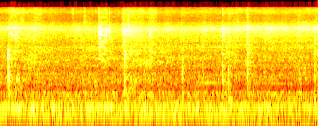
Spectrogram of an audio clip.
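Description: Turmeric is stirred into egg gravy in a pan, a continuous loud sizzle broken by a few sharp spoon scrapes and clinks against the metal, with no one speaking.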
